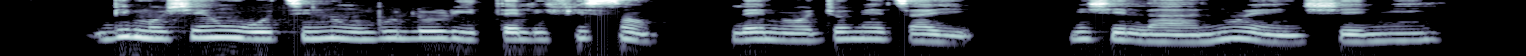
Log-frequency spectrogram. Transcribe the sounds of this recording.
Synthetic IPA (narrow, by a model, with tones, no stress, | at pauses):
bi˦mo˧ʃe˧nũ˦wo˧tĩ˧nũ˦˧bu˦lo˦ɾi˦˧tɛ˧li˧fi˦sɔ̃˦˨ | lɛ˦nũ˧ɔ˧d͡ʒɔ˦mɛ˦˨ta˧ji˨ | nĩ˦ʃe˧la˨nũ˨˦ɛ˨n̩˨ʃe˧nĩ˦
